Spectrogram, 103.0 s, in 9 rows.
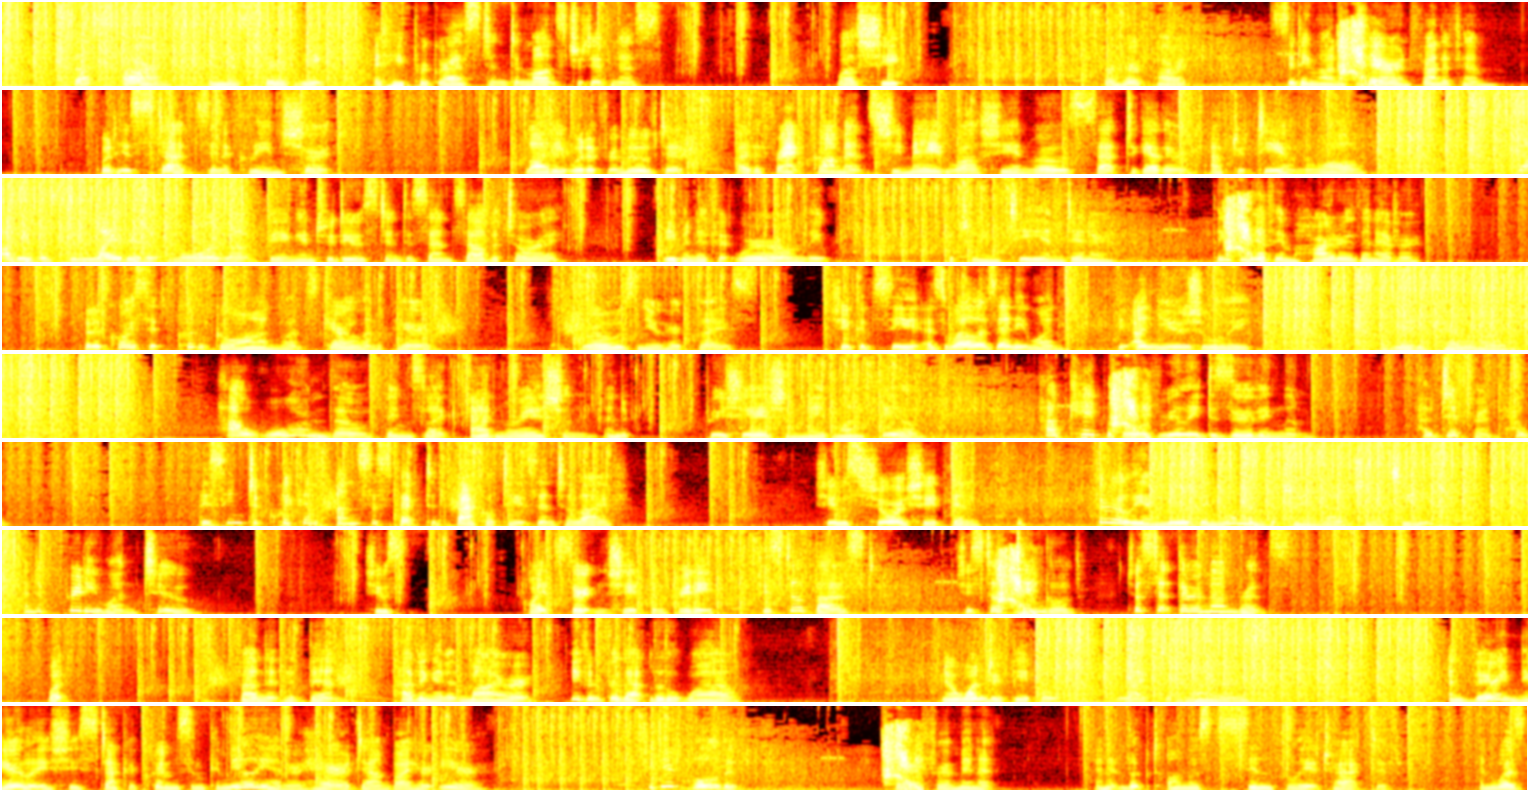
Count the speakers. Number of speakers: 1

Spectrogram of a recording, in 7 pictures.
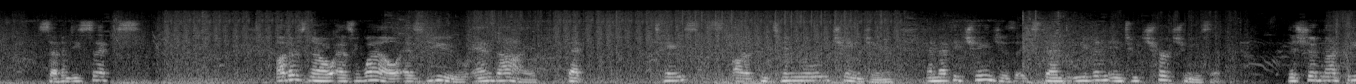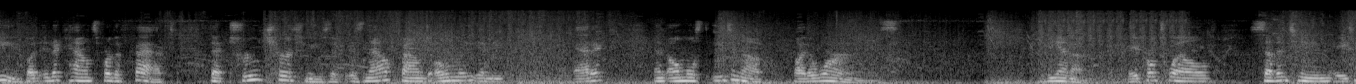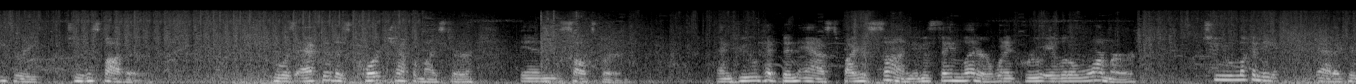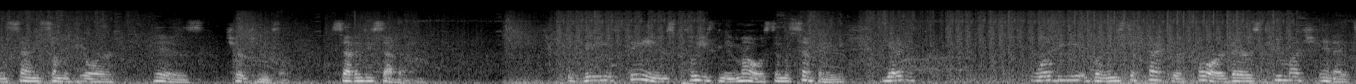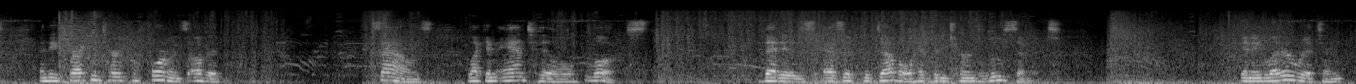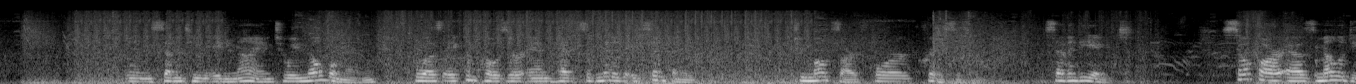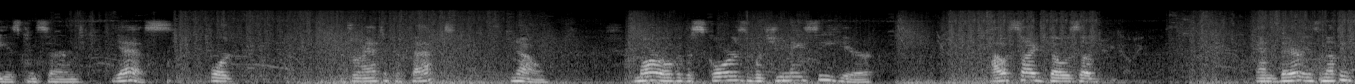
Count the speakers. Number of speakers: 1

